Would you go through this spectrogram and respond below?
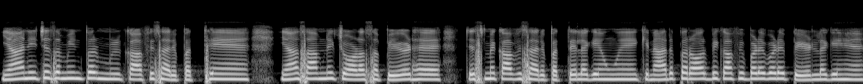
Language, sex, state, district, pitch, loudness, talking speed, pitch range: Hindi, female, Chhattisgarh, Sukma, 235 Hz, -14 LUFS, 185 wpm, 230-265 Hz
